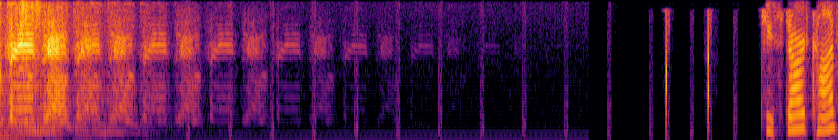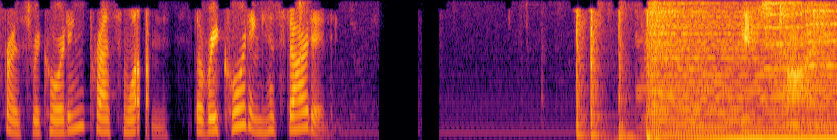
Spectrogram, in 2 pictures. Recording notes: TNTSuperfantastic Conference Call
